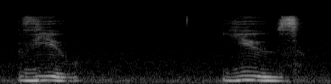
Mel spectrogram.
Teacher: the sides of the top of the tongue are pressing the sides of the roof of the mouth leaving a small passageway down the center · pressing all the way to the roof of the mouth because the center part of the tongue is actually leaving room for air to pass through so the sides of the top of the tongue are pressing · the tongue has to make this movement from being forward and raised to being back and raised in this diphthong.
